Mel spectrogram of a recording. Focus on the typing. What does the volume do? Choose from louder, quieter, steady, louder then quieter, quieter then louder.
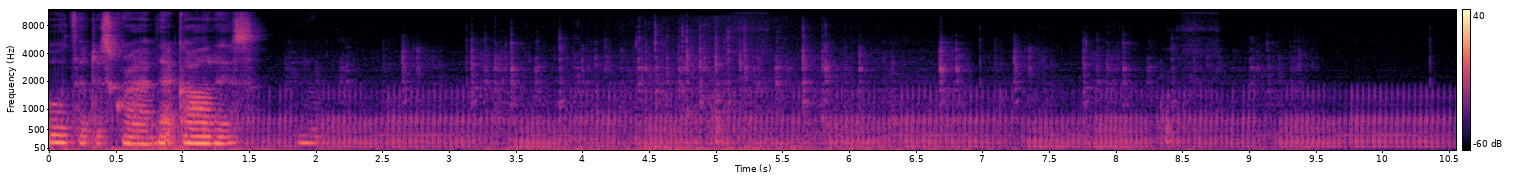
louder then quieter.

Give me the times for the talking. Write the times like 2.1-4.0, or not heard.
0.0-2.0.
